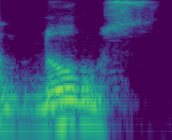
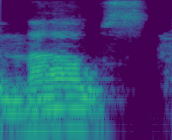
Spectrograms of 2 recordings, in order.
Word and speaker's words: nous: Então, quando ele fala nous, a pronúncia correta é naus, é a centelha do infinito, é a partícula de tudo, é a essência de tudo.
